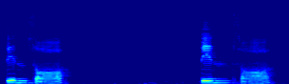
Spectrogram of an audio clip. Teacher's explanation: The last part of the word, the saw, is a rising tone, as if you are asking a question.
